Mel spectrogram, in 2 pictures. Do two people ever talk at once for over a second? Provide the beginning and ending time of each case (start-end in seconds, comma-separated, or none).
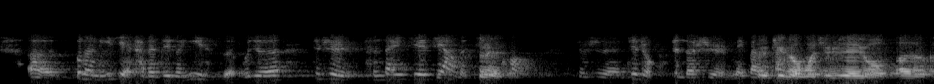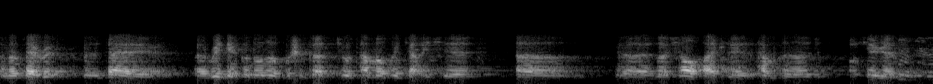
none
